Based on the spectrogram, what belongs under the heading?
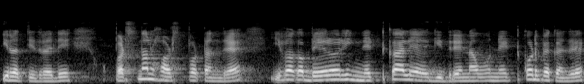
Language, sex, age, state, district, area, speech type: Kannada, female, 30-45, Karnataka, Shimoga, rural, spontaneous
